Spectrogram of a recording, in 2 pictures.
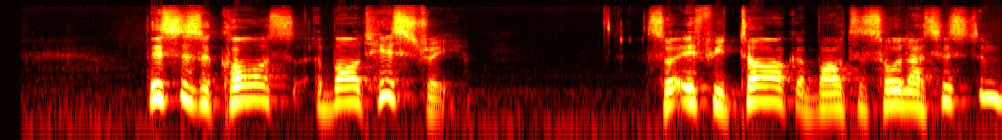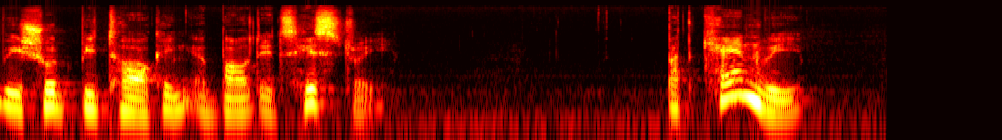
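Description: A middle-aged man speaks calmly and clearly into a close microphone.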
